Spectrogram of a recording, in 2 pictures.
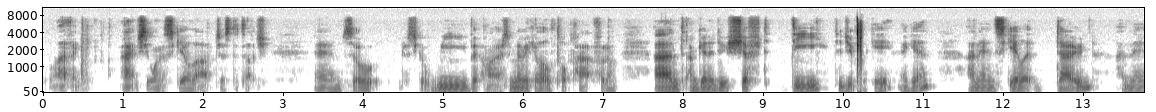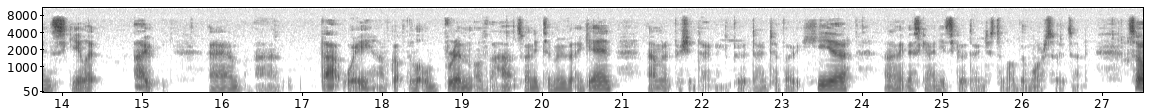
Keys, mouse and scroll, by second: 0.8 middle click, 2.5 click, 3.5 click, 6.2 scroll down 1, 6.6 middle click, 7.9 middle click, 9.2 shift+d, 11.6 click, 14.3 click, 16.6 click, 19.5 click, 20.6 click, 23.8 click, 24.7 click, 26.5 middle click, 27.2-27.5 scroll down 4.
